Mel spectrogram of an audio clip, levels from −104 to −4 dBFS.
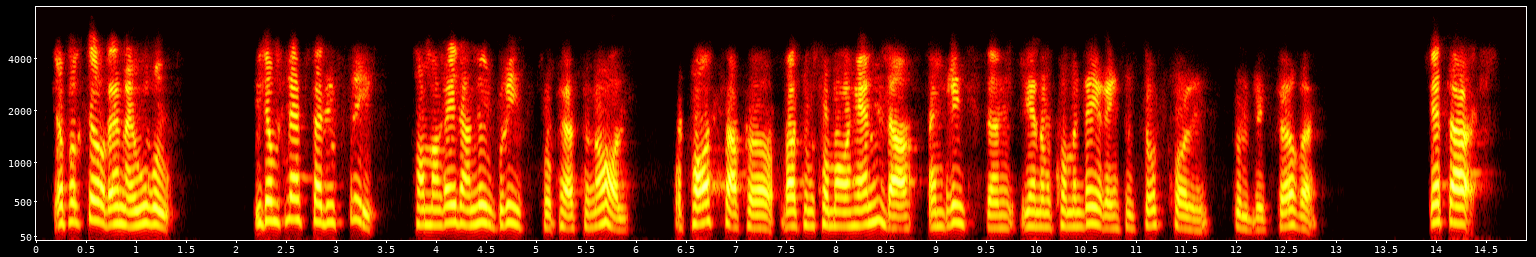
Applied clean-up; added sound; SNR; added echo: neural mask model Resemble Enhance denoiser.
